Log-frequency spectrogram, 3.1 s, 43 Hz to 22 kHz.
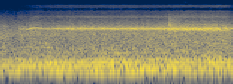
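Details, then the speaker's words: Old purge solenoid from a 2013 Ford F-150 with P0456 EVAP leak code, off the truck and blown through by mouth: about three seconds of steady thin airy whistle; valve stuck open, won't seal, replaced. "you can hear the air coming out of it, so you can tell it's stuck and it's not going to seal properly."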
